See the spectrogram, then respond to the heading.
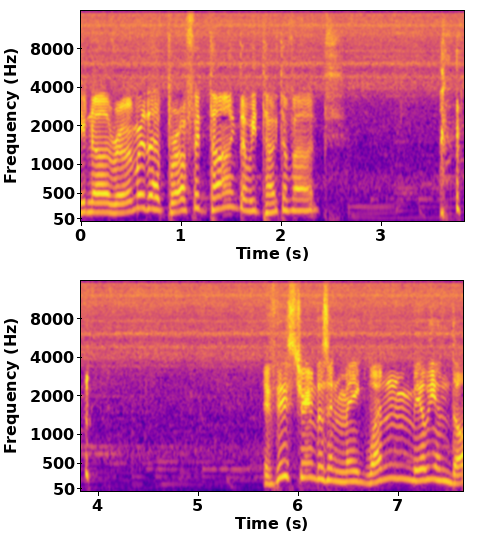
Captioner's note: laughter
